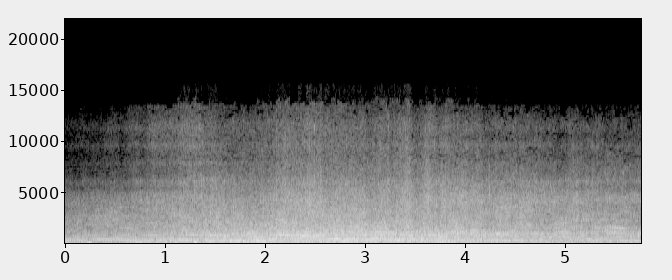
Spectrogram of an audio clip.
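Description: Street stock race cars roar around a track as a race starts, a dense, loud, continuous blend of engines close by with no break and no audible talk.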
